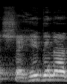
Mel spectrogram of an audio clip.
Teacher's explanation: دال میں قلقلہ ہوگا، نون میں الف مدہ ہے، ایک الف کے برابر کھینچیں گے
